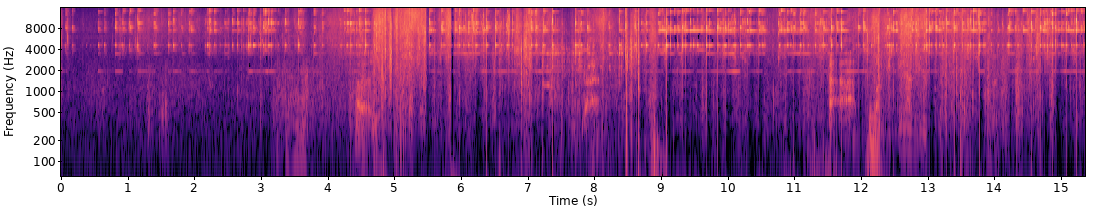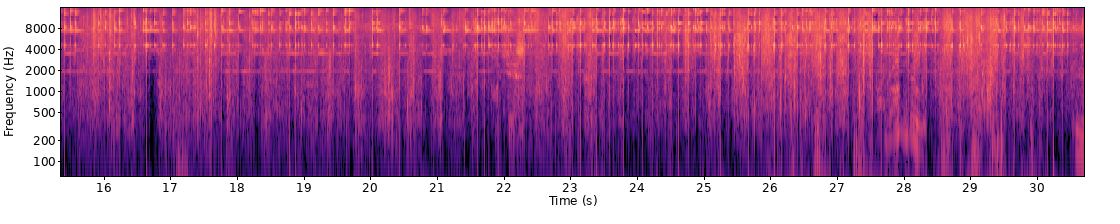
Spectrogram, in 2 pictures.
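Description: Rustling and crackling of brush, twigs and dry grass close to the microphone as someone pushes through vegetation, going on almost without a break after the first few seconds.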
